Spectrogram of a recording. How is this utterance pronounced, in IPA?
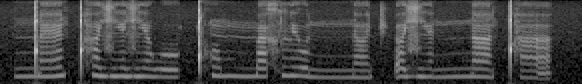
ŋ͡ǃ ɛ̃ ǃʰ ɐ̃ zʲ ɛ̃ zʲ ã w o ǃʰ õ mː a x lʲ o nː ɐ̃ t͡ʃʼ ɐ zʲ ɐ̃ nː ã ǃʰ ã

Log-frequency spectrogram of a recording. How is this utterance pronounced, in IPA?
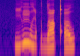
i ŋʷ i | dˤ u qʼ u

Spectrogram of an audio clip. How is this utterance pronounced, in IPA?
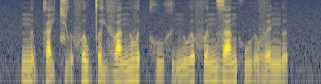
n ə̰˧˨ w k a̰˧˨ j t͡ɕ ṵ˧˨ ə̯ f ə˧ w t̪ ə̰˧˨ j v a˨˦ n v ə˦˥ t̚ x u˨˩ x ɨ̰˧˨ n u˨˦ ə̯ f ə˨˦ n z a˨˦ n h w ṵ˧˨ ə̯ v ɛ˨˦ ŋ ə˨˩ t̚

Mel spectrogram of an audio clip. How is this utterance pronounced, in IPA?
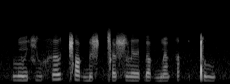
l ũ ɕ u x ʌ ʊ̯ ǁ ɒ ɡ͡b ə ʂ ǀ ʌ ʂ l ə ɗ ɒ ɡ͡b ə̃ q | ǃ u

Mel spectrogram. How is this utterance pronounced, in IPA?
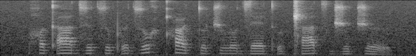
χ ɵ kʼ a d͡z ɵ t͡s ʊ pʼ ɵ d͡z o x qʰ ɵ tː o t͡ʃ lː o d͡z ɛ tʼ ʊ ǁ a t͡s d͡ʒ ʊ t͡ʃ ɵ

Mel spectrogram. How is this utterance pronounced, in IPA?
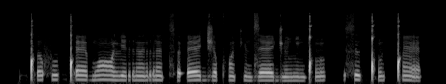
ǃʼ ɤ f u ǃʼ ɛː b ɔ̃ː lʲ ɛ r ə̃ː r ə̃ t͡sʰ ə ʔ ɛː d͡ʒ ʌ pʰ ɔ̃ t͡ʃ ə̃ d͡z ɛː d͡ʒ ɔ̃ ʎ ɛ̃ ǃʼ ũ | s ɯ ǃʼ ũ ǃ ɛ̃

